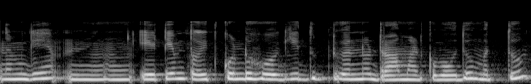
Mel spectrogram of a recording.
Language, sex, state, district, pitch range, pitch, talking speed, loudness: Kannada, female, Karnataka, Belgaum, 225-260 Hz, 240 Hz, 100 wpm, -14 LUFS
